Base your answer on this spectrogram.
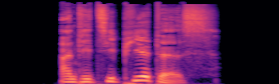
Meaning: strong/mixed nominative/accusative neuter singular of antizipiert
- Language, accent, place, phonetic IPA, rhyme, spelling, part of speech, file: German, Germany, Berlin, [ˌantit͡siˈpiːɐ̯təs], -iːɐ̯təs, antizipiertes, adjective, De-antizipiertes.ogg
